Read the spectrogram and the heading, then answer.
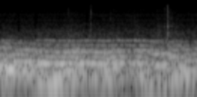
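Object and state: Nothing is struck.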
